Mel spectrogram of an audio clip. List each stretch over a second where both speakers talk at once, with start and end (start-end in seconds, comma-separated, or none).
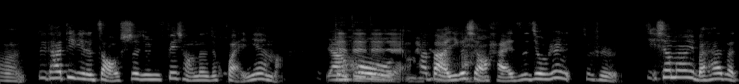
3.3-4.8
